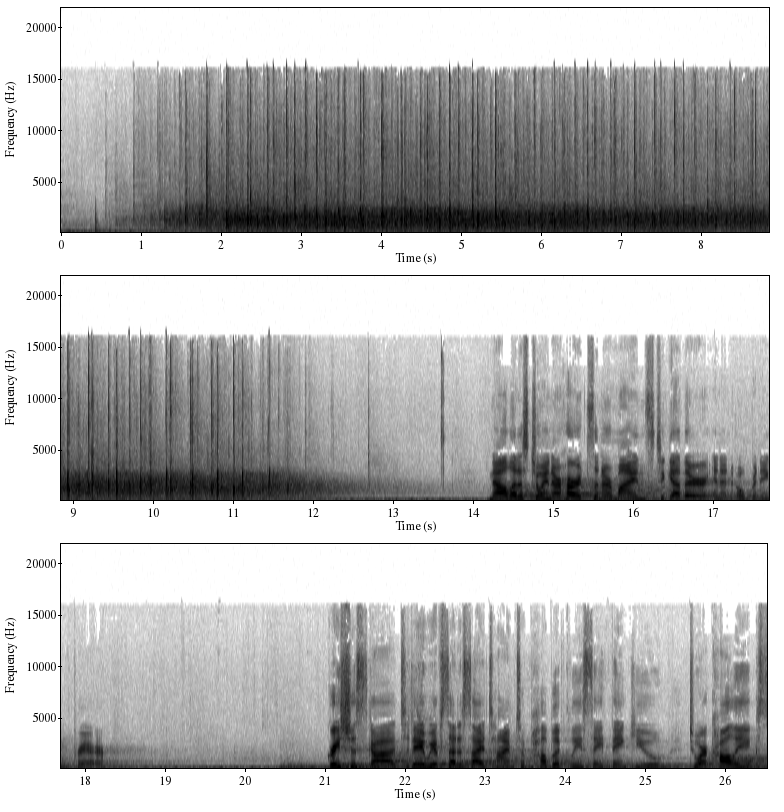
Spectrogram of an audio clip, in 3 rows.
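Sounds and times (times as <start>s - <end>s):
crowd applause: 0.6s - 12.3s
speech: 14.3s - 18.4s, 21.0s - 26.5s.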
